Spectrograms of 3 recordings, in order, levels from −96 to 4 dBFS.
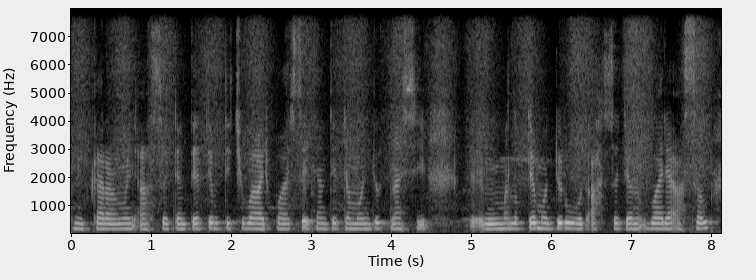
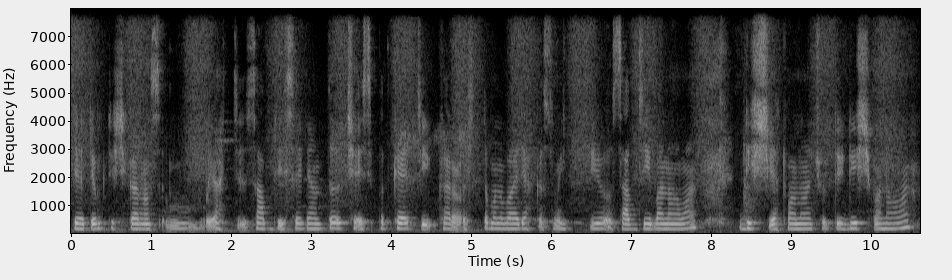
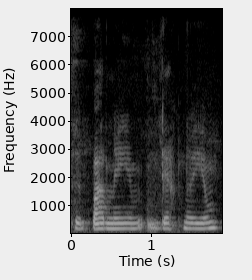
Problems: background sounds at intervals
